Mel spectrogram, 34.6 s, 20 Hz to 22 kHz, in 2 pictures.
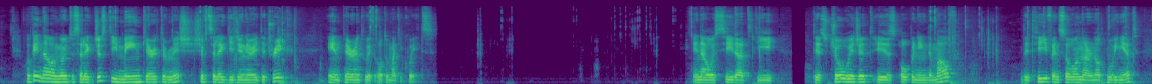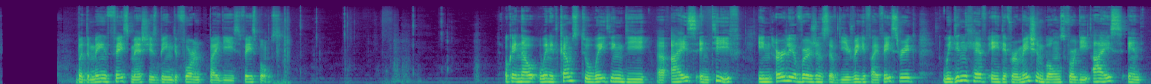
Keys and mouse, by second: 1.6 click, 3.0 shift+click, 4.1 ctrl+p, 7.1 Tab, 7.6 r, 8.1 r, 9.2 middle click, 9.4 shift+middle click, 9.5 click, 9.7 middle click, 9.8 r, 10.1 right click, 10.2 middle click, 10.9 middle click, 11.3 r, 12.4 r, 14.0 click, 14.2 z, 14.5 middle click, 14.8 r, 14.9 r, 15.4 middle drag, 16.6 shift+middle drag, 17.9 z, 21.5 ctrl+z, 21.8-22.4 middle drag, 23.5-23.9 middle drag.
